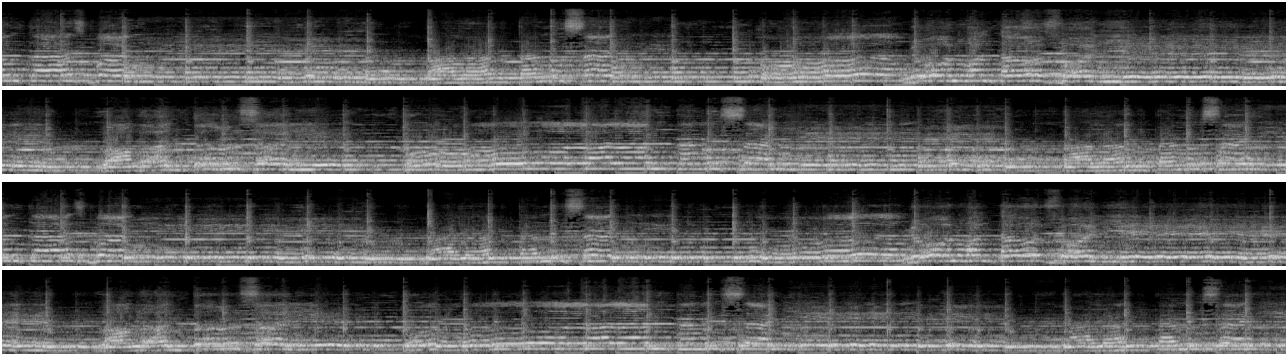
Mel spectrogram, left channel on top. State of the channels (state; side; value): normal; both; correlation 0.24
